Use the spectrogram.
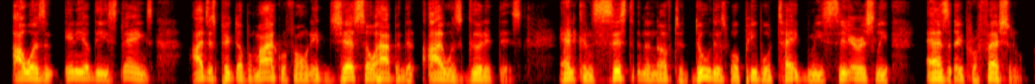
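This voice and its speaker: Male podcast co-host, mid-pitched voice, dry close sound. Casual but insistent persuader who drives points home with repetition. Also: a little mellow, no echo. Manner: emphatic, insistent, repeats phrases in lists. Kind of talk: casual conversational sales pitch.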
